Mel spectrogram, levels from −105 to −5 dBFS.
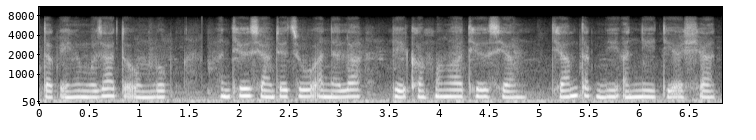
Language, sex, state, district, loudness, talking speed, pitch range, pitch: Mizo, female, Mizoram, Aizawl, -14 LUFS, 220 wpm, 215-230 Hz, 220 Hz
